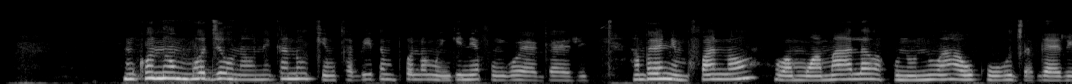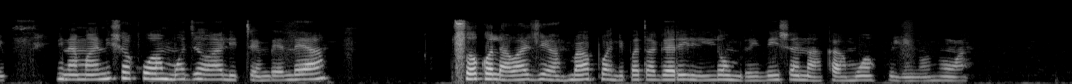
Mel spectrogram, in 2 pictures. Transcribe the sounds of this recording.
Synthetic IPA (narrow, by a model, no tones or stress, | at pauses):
m̩kɔnɔm̩mɔʄaunaɔnɛkanaukim̩kaɓiðim̩kɔnɔmwiŋɡinɛfuŋɡuɔjaɠaɾi | ambajɔnim̩fanɔwamwamalawakununuaaukuuzaɠaɾiinamaːniʃakuwam̩mɔʄawaːlitɛmbɛlɛa | sɔkɔlawad͡ʒiambapɔalipataɠaɾilililɔm̩ɾiðiʃanaːkaːmuakulinunua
